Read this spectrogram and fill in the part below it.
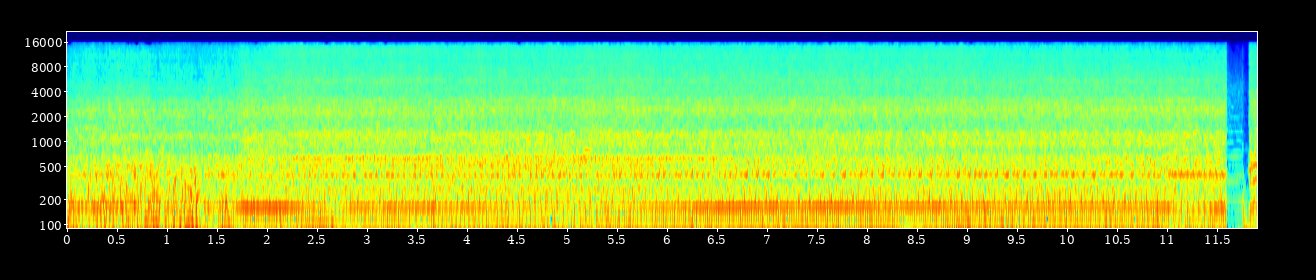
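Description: An engine runs steadily for the whole stretch, a loud continuous idling drone with a constant low hum and no talk over it.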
